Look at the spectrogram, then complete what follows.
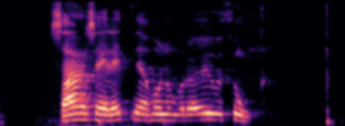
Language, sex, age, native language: Icelandic, male, 40-49, Icelandic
